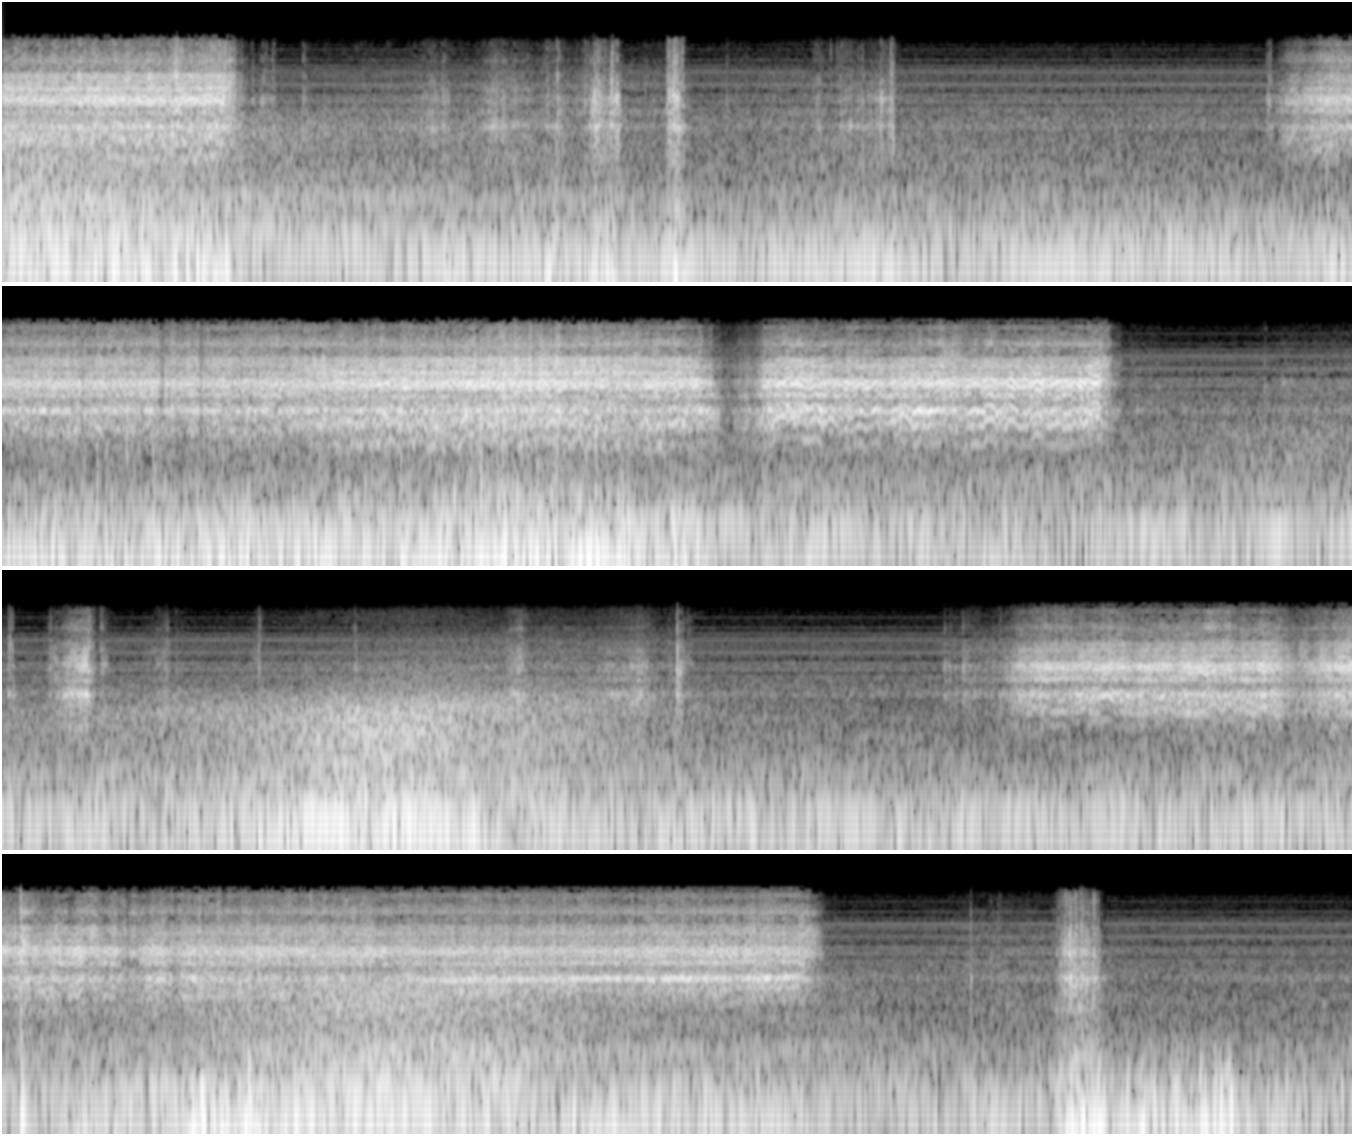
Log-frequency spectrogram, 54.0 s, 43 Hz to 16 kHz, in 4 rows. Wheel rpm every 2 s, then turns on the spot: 60, 20, 10, 10, 10, 0, 20, 60, 60, 60, 50, 60, 20, 0, 0, 0, 0, 0, 20, 50, 50, 50, 50, 60, 20, 10, 0.
4-8 24-26 50-52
